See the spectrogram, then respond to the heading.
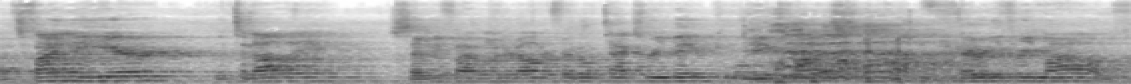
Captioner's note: crowd laughs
